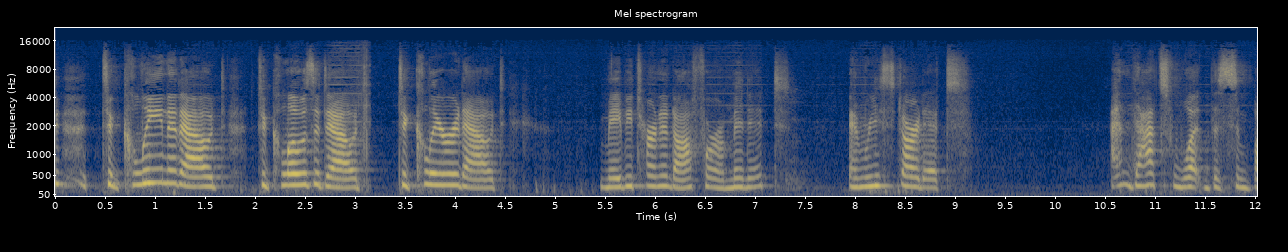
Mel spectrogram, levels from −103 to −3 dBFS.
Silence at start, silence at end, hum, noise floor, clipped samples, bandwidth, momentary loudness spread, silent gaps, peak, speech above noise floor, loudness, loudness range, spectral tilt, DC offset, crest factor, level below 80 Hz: 0 s; 0 s; none; -73 dBFS; under 0.1%; 15 kHz; 17 LU; none; -8 dBFS; 44 dB; -29 LUFS; 8 LU; -3.5 dB/octave; under 0.1%; 22 dB; -74 dBFS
